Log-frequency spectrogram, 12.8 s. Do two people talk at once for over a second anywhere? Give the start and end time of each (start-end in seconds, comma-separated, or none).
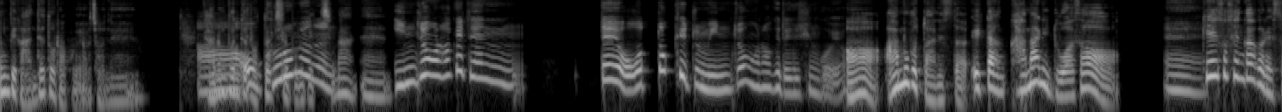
2.0-3.4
